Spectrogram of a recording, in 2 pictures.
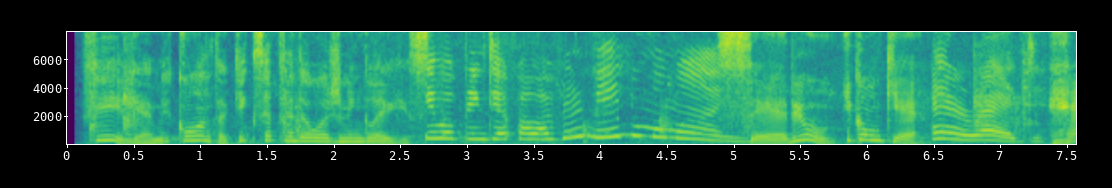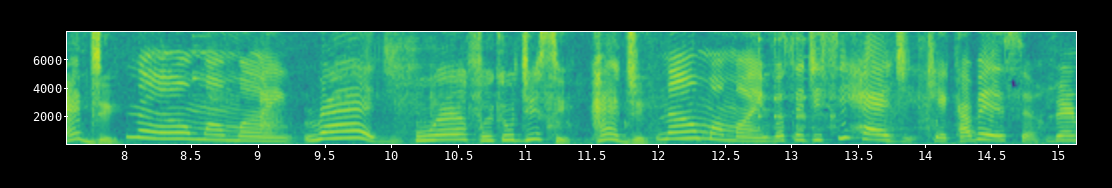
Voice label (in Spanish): LOCUTORA DIALOGOS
